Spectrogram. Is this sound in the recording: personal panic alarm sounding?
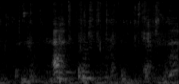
no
